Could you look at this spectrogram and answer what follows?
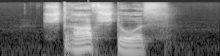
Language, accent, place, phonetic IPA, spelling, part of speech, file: German, Germany, Berlin, [ˈʃtʁaːfˌʃtoːs], Strafstoß, noun, De-Strafstoß.ogg
- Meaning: penalty kick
